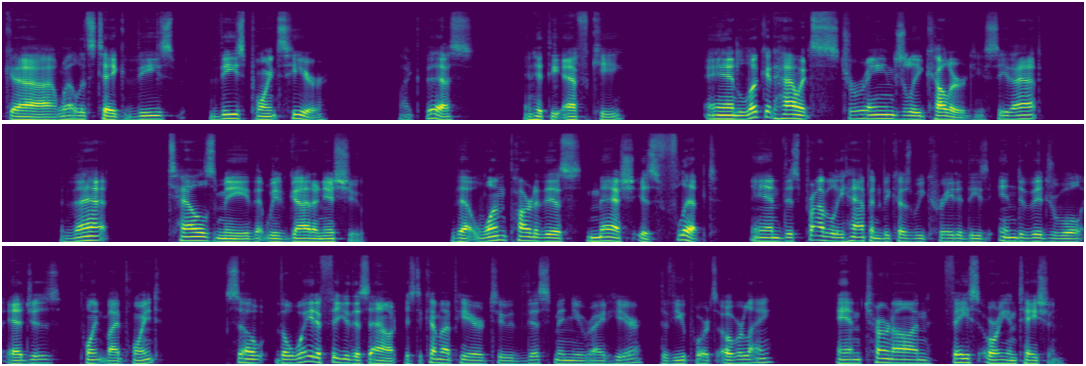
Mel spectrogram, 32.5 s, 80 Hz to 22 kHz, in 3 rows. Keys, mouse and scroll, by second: 1.3 click, 1.3-2.0 typing, 2.0 click, 2.8 shift+click, 3.4 shift+click, 4.0 shift+click, 5.6 f, 7.5-11.5 middle drag, 11.3 scroll down 2, 11.6 shift+middle click, 12.0-15.0 shift+middle drag, 14.3 scroll up 1, 23.3-24.9 shift+middle drag, 24.5-24.9 scroll down 1, 29.0 click, 29.0 middle click, 29.0 scroll down 1.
